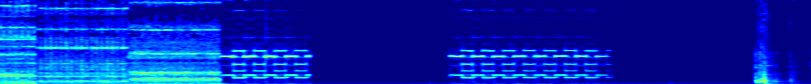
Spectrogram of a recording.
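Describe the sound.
Telephone in a radio studio rings with an electronic trilling tone in two bursts, separated by a short silence, right after a stretch of music ends.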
